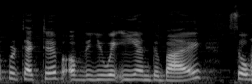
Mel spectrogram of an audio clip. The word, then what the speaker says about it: Dubai: and it's like when people don't even know how to say Dubai, and they go like Dubai. It's like oh my god. – That is how you say it. Dubai.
